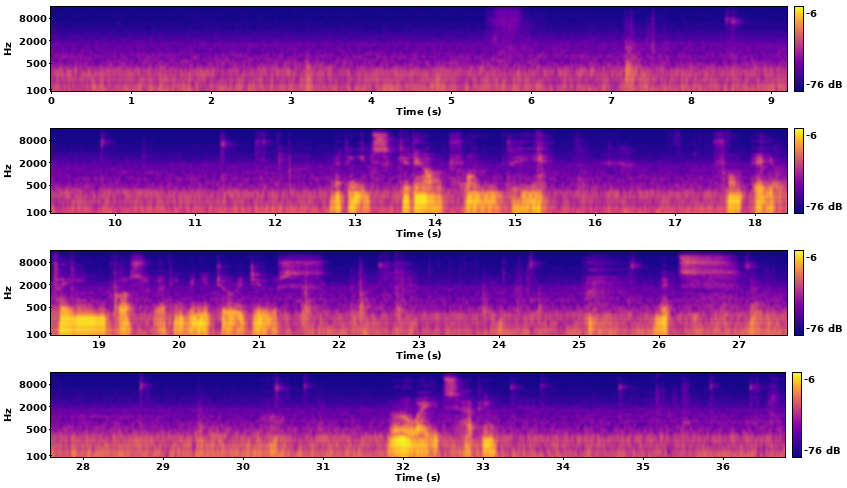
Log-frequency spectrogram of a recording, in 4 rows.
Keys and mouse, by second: 8.5 click, 9.7-11.3 drag, 11.7-22.4 middle drag, 24.3-25.8 drag, 27.7 click, 28.6-30.3 drag, 30.6-33.2 middle drag, 33.6-34.6 middle drag, 35.7-36.3 middle drag.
